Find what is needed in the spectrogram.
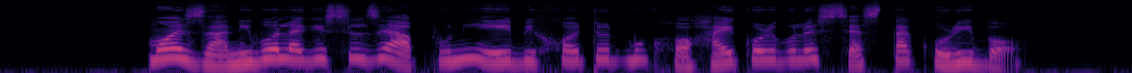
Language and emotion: Assamese, disgusted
